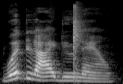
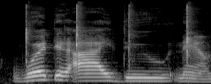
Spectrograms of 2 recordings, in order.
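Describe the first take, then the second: First: Exasperated inner protest. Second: Slow, word-by-word dismay; drawn-out inner protest. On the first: Student summoned to the office thinks to herself, exasperated. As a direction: blurt it as a dismayed thought. Dreading a summons, in her head. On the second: Student summoned to the office repeats the thought, slowly exasperated. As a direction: stretch each word of the worried question. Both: Retold or imitated.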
